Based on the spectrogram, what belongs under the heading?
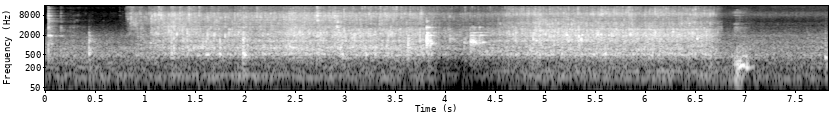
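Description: Cut soya chaap pieces sizzling in hot oil as they fry. The sizzle starts suddenly about a second in, holds steady, and cuts off shortly before the end.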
